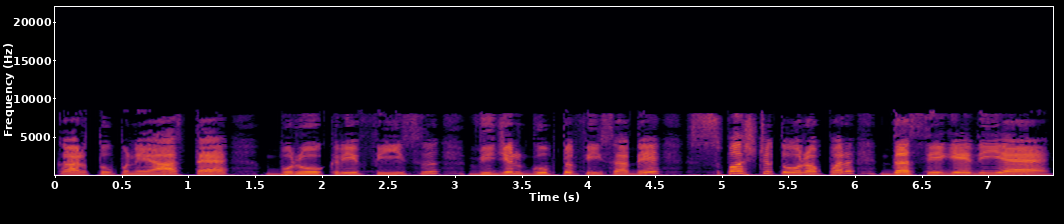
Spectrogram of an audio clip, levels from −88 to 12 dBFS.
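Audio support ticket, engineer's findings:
Speech dull and muffled across the whole clip, nothing above 8.5 kHz. Sibilants smeared, with a warbling, fizzy edge on sustained sounds. Codec damage plainly audible. Likely cause: AAC compression (AAC-LC). The encoder lowered its cut-off and starved the upper bands, quantising each 1,024-line frame coarsely against its hearing model, which fits a low bitrate around 32 kbps. The smearing and fizz are the audible result.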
